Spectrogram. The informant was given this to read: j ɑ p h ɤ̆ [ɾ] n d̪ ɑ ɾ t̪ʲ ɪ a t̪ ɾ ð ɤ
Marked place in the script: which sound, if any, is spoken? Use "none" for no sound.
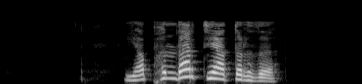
none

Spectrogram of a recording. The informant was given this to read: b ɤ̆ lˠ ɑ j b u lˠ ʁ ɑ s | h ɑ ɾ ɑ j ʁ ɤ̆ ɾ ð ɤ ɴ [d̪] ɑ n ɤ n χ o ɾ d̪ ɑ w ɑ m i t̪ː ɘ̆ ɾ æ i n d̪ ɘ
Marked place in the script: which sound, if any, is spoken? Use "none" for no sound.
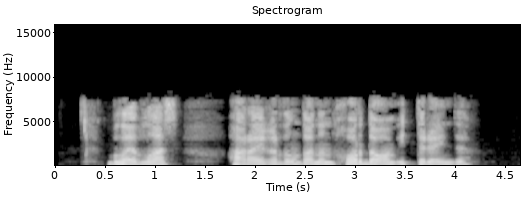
d̪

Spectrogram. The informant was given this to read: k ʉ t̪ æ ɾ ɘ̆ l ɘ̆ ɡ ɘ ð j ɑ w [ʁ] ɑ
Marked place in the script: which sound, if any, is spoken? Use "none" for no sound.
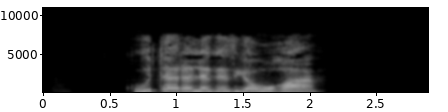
ʁ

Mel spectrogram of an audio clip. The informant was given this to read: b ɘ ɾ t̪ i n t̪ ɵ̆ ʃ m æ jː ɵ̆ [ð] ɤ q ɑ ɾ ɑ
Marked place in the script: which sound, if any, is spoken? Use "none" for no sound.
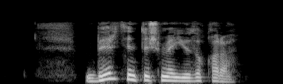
ð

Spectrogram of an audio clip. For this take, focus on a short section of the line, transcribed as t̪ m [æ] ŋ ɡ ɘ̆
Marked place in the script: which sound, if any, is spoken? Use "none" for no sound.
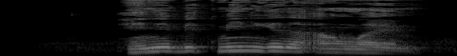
i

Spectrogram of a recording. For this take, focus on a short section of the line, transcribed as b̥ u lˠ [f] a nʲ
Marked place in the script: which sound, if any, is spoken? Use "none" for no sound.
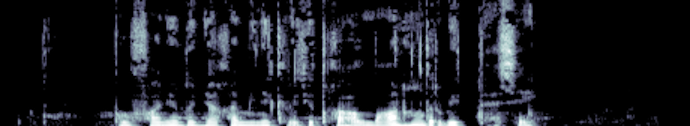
f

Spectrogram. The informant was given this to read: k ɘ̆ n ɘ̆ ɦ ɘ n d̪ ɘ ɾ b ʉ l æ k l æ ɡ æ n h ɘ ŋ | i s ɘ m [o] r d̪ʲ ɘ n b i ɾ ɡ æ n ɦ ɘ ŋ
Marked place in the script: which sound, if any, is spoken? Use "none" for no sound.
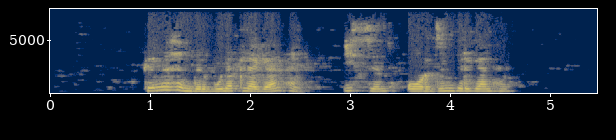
o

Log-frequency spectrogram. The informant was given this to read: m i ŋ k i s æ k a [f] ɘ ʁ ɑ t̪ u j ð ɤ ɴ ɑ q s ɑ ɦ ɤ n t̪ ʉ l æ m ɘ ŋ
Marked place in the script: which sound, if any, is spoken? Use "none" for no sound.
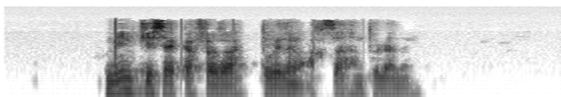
f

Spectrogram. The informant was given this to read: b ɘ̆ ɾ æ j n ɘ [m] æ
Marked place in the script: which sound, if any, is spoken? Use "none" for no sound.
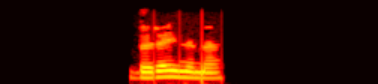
m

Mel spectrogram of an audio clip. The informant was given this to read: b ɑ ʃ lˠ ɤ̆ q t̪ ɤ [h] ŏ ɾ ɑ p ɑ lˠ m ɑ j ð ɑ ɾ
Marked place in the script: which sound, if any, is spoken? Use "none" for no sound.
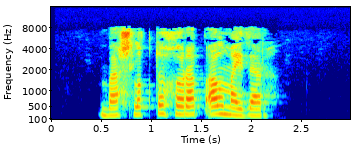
h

